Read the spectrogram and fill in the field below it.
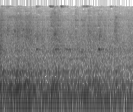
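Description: A motorbike drives by.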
